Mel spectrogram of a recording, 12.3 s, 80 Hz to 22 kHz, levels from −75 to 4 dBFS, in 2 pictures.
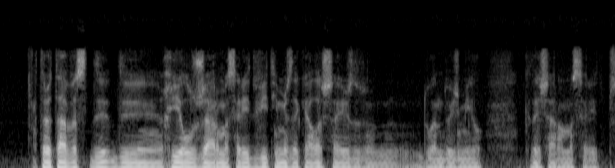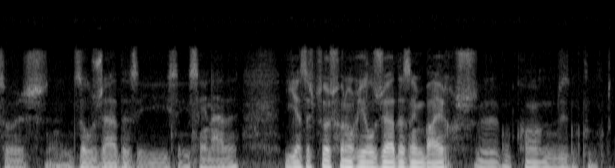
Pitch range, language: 85-100 Hz, Portuguese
